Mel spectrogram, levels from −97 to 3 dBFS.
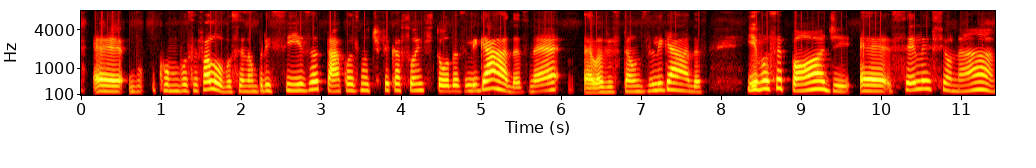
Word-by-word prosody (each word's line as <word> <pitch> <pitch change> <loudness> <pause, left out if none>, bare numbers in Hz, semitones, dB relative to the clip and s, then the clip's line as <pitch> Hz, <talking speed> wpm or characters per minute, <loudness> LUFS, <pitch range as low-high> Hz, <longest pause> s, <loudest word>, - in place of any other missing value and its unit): eh, 195 -1 +4
v 185 +1 -15 0.2
como 210 -1 -6
você 215 0 -8
falou, 260 -5 +4
você 180 +2 -7
não 190 0 -7
precisa 220 +4 -2
tá 200 -7 +1
com 225 - -5
as 220 -1 -4
notificações 230 0 -5
todas 200 -1 -2
ligadas, 210 - +3
né, 210 +7 0 0.3
elas 155 +3 +1
estão 185 +2 -5
desligadas. 215 -3 -1 0.5
E - - +3
você 285 +3 +3
pode, 230 -5 +2
eh, 300 -2 +5
selecionar 245 -4 -2
215 Hz, 120 wpm, -24 LUFS, 195-250 Hz, 0.5 s, eh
